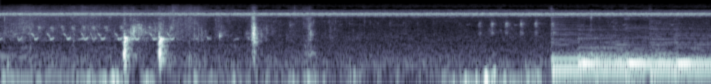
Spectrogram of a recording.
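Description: Insects keeping up a steady high whine, with quick chirps and three sharp clicks in the first few seconds. Background music with low sustained notes comes in about five and a half seconds in.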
